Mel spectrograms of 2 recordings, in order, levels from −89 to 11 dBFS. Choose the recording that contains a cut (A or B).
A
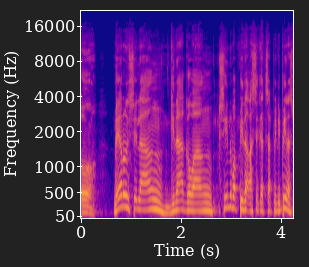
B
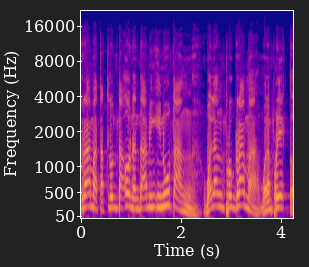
A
